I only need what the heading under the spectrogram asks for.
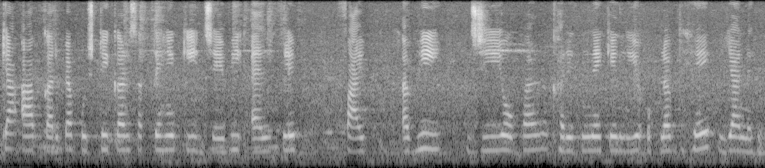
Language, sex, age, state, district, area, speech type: Hindi, female, 18-30, Madhya Pradesh, Harda, rural, read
